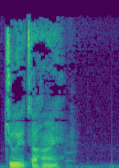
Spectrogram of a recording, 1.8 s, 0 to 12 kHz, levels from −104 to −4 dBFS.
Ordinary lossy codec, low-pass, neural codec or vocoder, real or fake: MP3, 48 kbps; 10.8 kHz; none; real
